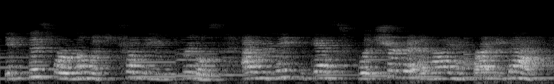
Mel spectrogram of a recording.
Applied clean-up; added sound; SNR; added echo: none; Wind instrument, woodwind instrument; 14 dB; reverberation time 0.7 s.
